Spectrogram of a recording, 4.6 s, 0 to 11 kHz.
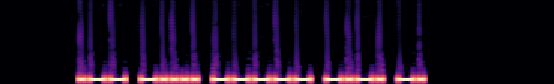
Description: Morse code, heard as a keyed tone, about 28 wpm, 700 Hz. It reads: W60CN
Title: Code Groups - 5 Letter:Numbers - 28wpm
